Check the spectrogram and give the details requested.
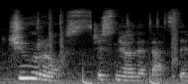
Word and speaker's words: churros: At times in Spanish there will be two R's in a word and then you want to have a longer rolling. So if you roll your R too long, you're going to be saying it incorrectly. Buenos tardes. It's a one R, so it's a short roll. For a longer roll, churros. Churros, you would say in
